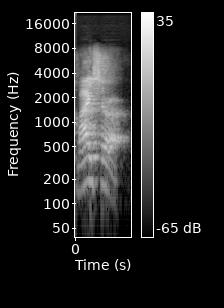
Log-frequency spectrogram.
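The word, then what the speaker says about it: מעשר: It means tenth in Hebrew, and is pronounced ma'ishara.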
